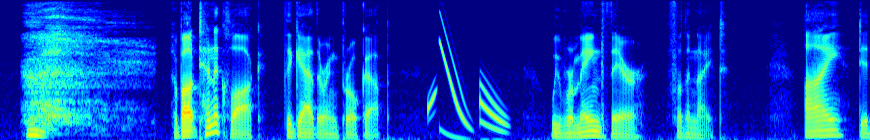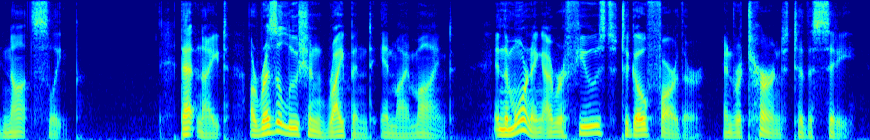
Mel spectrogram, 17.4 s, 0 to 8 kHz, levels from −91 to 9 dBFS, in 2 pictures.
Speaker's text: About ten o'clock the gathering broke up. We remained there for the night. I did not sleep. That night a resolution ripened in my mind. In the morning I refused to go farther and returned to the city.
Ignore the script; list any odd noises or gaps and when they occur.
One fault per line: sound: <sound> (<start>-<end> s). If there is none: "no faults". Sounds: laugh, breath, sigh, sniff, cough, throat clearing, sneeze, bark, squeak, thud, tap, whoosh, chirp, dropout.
sound: sigh (0.2-1.6 s)
sound: chirp (4.3-5.1 s)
